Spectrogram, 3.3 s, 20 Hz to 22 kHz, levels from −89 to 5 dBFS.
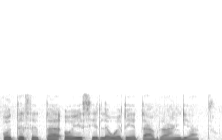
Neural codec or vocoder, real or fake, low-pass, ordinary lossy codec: codec, 16 kHz, 16 kbps, FunCodec, trained on Chinese and English, 50 frames a second; fake; 7.2 kHz; none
